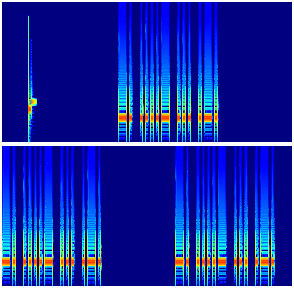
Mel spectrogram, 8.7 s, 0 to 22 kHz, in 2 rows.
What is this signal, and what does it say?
Morse code, heard as a keyed tone, about 30 wpm, 700 Hz. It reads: N4SR N4SR N4SR
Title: Easy Call Signs Repeated 3x - 30wpm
